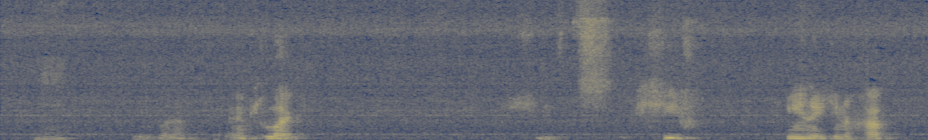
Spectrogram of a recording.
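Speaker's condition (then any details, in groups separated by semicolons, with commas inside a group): Brain injury; one hand impaired, cannot type with it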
